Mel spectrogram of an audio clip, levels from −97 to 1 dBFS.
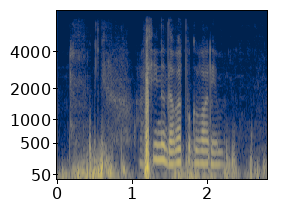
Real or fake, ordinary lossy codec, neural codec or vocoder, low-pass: fake; none; codec, 24 kHz, 6 kbps, HILCodec; 7.2 kHz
